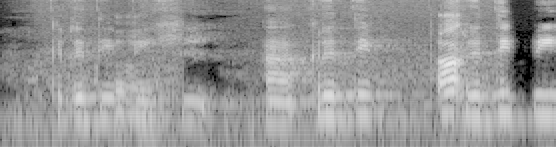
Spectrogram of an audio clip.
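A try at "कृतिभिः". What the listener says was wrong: பிஹி சொல்லாதீங்க இது கடைசியில வந்தாதான் கிருத்திபி அப்படின்னு வரணும் இந்த இடத்துல கிருத்திபி லேசா ஒரு ஹா ஒரு ஒரு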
